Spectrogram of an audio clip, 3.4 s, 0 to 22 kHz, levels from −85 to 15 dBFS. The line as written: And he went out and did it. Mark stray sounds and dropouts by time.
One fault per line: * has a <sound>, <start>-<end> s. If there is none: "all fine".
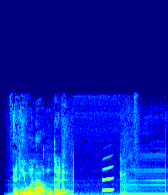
* has a chirp, 2.0-2.3 s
